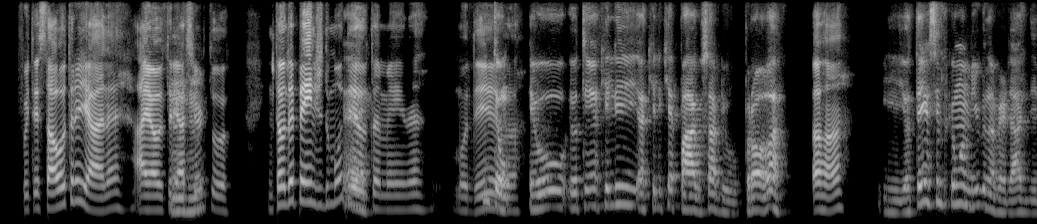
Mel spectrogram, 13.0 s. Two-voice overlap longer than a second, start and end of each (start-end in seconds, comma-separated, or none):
none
